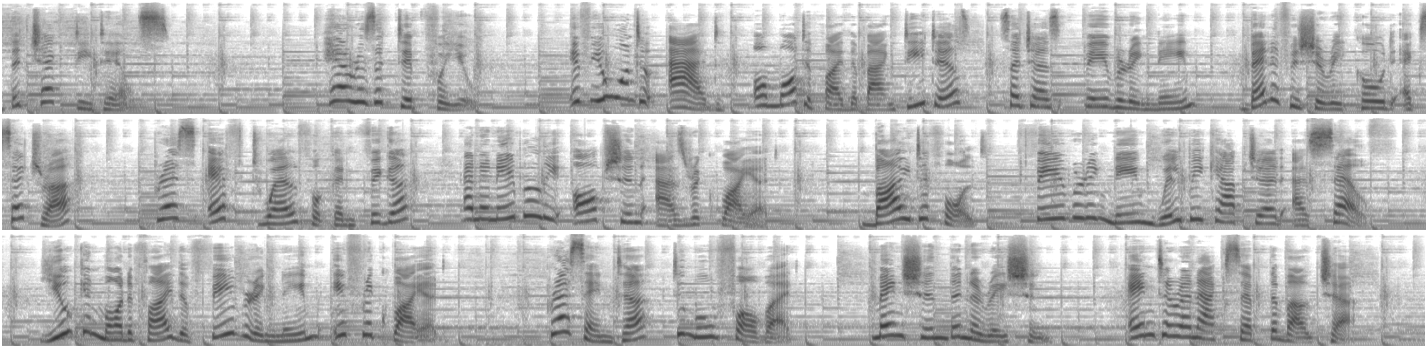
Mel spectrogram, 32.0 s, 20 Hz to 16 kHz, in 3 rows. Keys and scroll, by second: 11.7 F12, 25.4 Return.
